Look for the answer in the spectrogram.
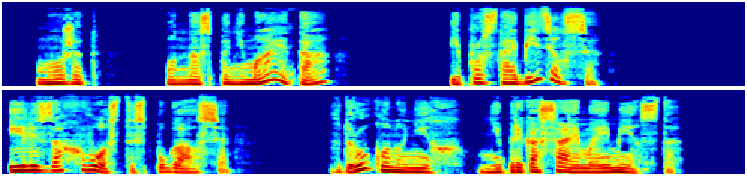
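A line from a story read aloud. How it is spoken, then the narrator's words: Uncertain mutter. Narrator (Russian): неуверенно пробормотала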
